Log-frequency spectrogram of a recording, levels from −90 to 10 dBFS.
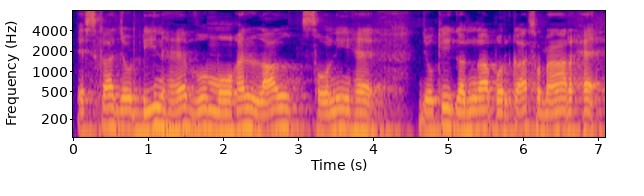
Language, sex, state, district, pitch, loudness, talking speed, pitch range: Hindi, male, Rajasthan, Jaipur, 130 Hz, -15 LUFS, 120 wpm, 125-140 Hz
